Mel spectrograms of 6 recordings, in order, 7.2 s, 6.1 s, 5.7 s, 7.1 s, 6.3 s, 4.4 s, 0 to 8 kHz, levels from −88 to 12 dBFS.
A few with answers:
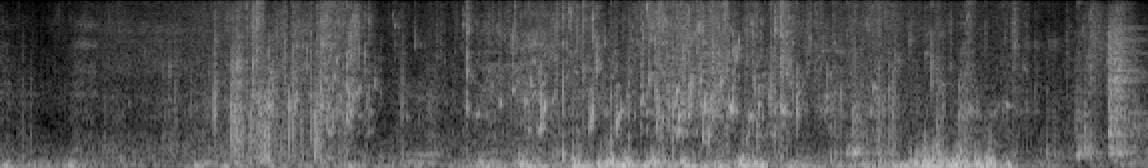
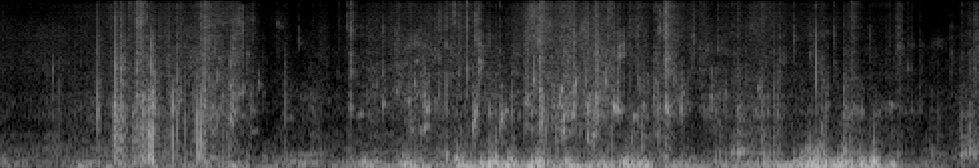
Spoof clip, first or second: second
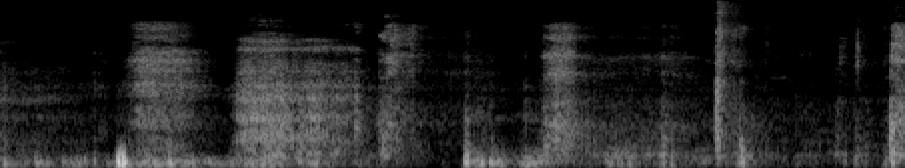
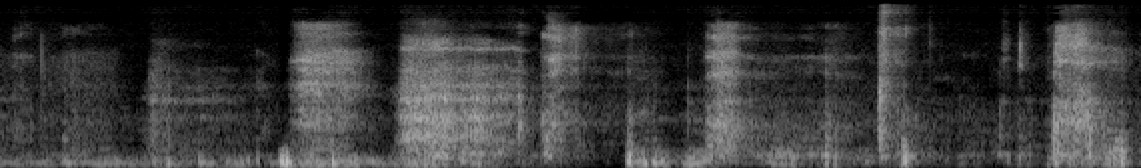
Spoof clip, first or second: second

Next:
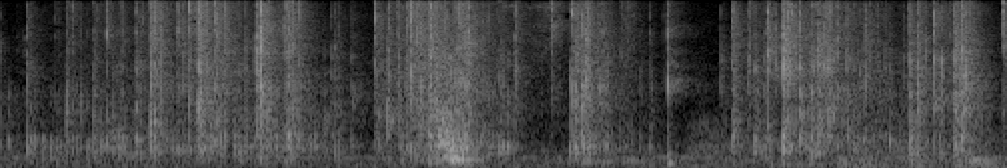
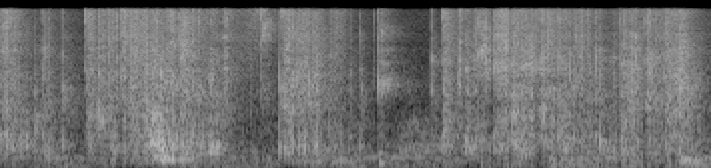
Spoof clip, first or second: second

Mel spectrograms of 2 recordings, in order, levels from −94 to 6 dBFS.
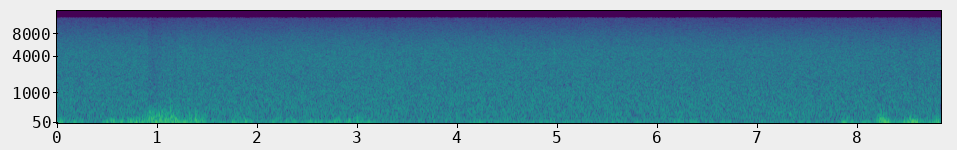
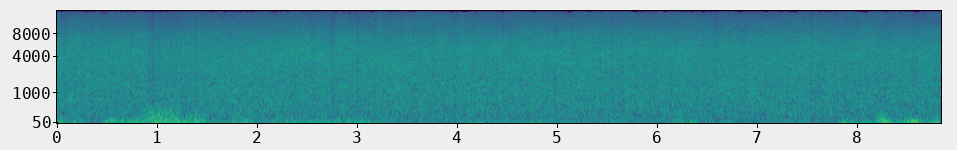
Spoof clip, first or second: second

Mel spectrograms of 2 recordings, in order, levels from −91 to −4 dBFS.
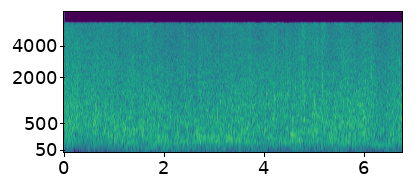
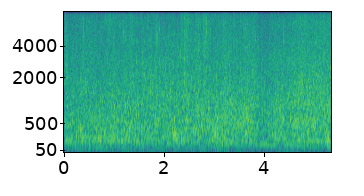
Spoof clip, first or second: first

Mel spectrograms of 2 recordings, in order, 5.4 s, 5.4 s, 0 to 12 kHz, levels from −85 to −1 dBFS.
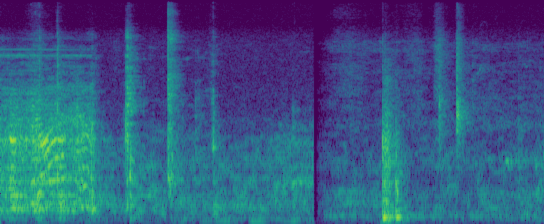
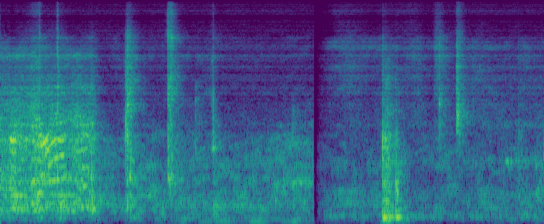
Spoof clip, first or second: second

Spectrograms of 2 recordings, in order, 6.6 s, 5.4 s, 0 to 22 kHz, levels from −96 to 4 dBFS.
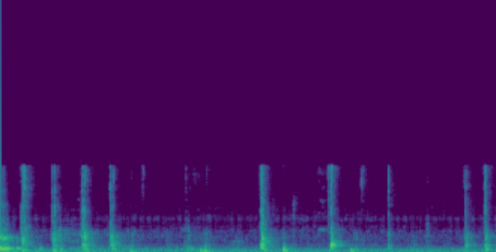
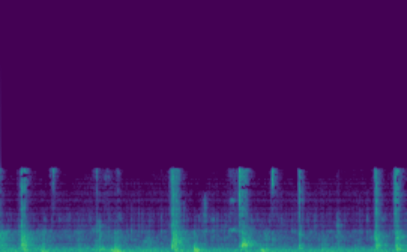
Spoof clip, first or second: second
